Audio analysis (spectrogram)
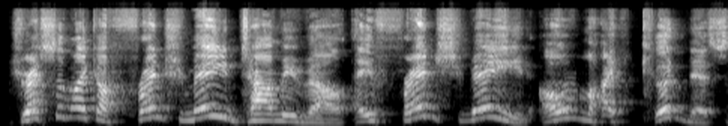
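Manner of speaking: high, slow amazed; amused disbelief. Real, not acted. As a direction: savour the outfit in disbelief. Amazed at French maid outfit.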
